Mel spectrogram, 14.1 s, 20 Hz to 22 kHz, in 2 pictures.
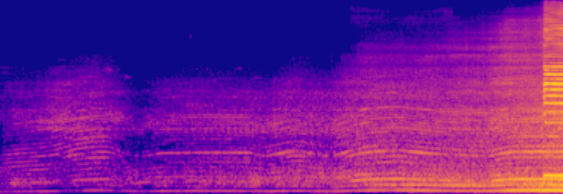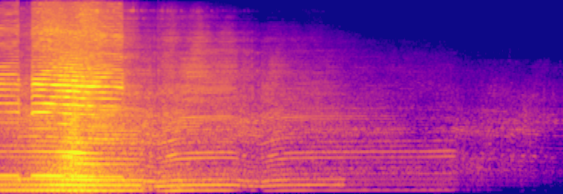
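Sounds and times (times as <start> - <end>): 
1994 Piaggio Sfera 50cc scooter passing by: 6.0 - 11.4.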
